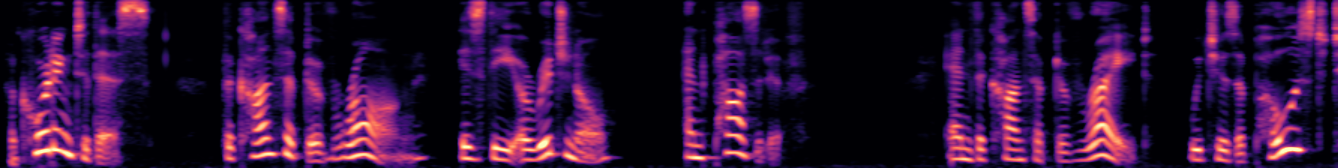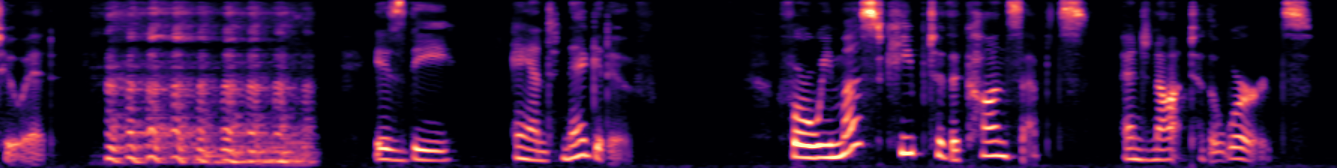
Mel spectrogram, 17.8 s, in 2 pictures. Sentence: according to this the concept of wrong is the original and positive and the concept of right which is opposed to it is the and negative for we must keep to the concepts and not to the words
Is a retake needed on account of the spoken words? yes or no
no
